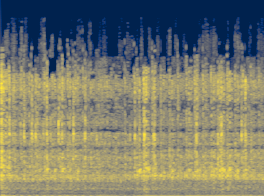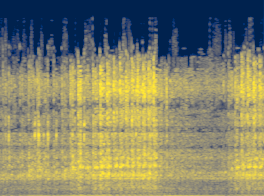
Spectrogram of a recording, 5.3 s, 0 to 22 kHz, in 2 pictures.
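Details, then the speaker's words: Perkins 4.248 diesel at idle, oil pressure normal at 3 atm idle and 4 atm revved; uneven, lumpy beat with occasional missed knocks — misfiring, injector nozzle suspected, or low compression in a cylinder. "але є проблемка з двигуном Він працює не чисто А підтроює може бути щонайменша причина це пітроє форсунка розпилювач підлягає заміні"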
